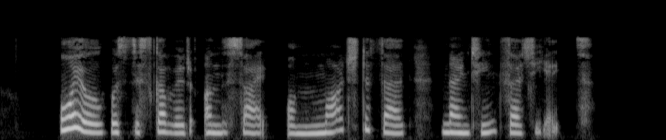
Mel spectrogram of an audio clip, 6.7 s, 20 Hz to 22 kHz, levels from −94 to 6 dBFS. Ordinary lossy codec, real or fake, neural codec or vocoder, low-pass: MP3, 48 kbps; fake; codec, 16 kHz, 4 kbps, FunCodec, trained on LibriTTS, 50 frames a second; 7.2 kHz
